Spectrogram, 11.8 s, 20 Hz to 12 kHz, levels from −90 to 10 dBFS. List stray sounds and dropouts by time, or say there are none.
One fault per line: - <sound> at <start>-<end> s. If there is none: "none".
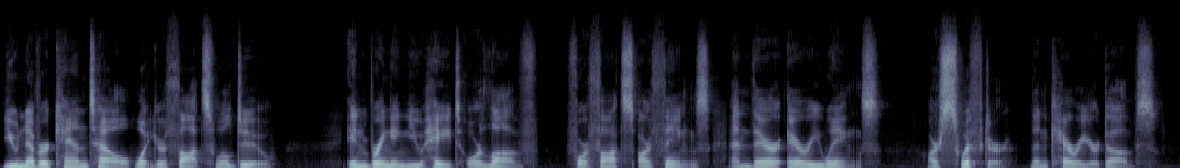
none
